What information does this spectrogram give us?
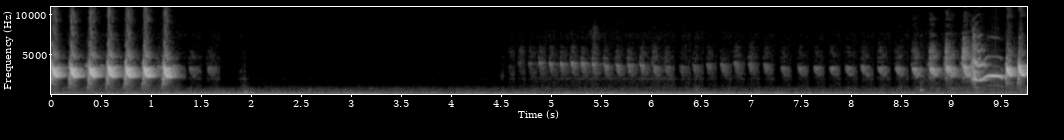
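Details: Kapas tembak, the cream-vented bulbul, in a tutor recording with rough, rapid 'tembakan' bursts. A loud machine-gun series of harsh notes opens, then a long faint trill, then louder notes and a rising whistle return at the close.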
